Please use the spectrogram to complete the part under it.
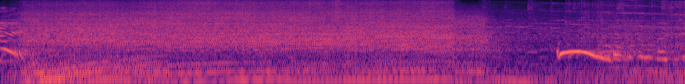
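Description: Monster truck engine at a Truckfest show in Peterborough, a loud sustained roar that rises and falls as it revs, cuts off abruptly, then returns as a short surge.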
